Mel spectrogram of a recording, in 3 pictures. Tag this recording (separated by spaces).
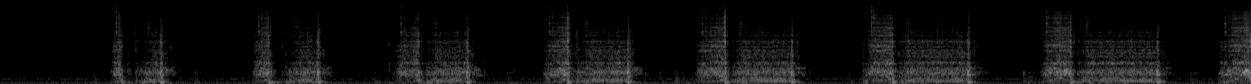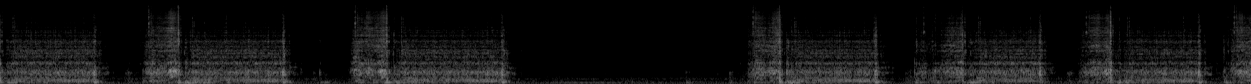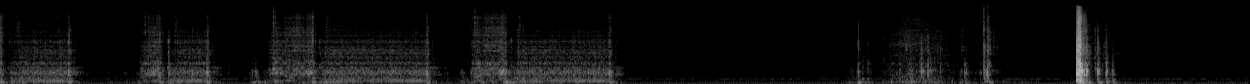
numbers continuum-4 sound-museum electronic call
